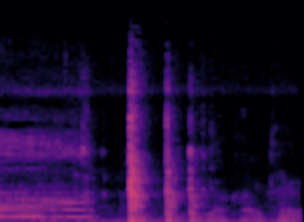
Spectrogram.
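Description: A young child's drawn-out wordless vocal sound, one arching note under a second long, followed by a few sharp clicks and short voice sounds.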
